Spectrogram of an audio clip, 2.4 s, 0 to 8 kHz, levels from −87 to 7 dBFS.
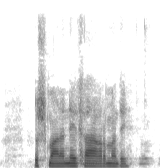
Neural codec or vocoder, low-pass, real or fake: none; 7.2 kHz; real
